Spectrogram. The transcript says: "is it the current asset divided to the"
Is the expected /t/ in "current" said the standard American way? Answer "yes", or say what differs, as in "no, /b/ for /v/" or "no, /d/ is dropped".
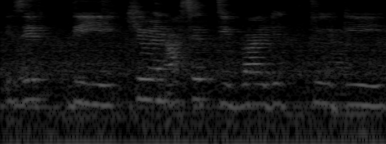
no, /t/ is dropped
